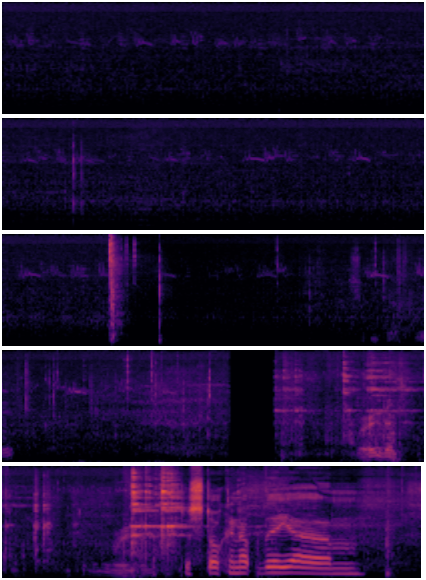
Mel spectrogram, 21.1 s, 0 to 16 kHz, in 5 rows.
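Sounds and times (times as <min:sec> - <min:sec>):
arrow striking target: 0:09.5 - 0:10.1
bow string crack: 0:09.5 - 0:10.1.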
